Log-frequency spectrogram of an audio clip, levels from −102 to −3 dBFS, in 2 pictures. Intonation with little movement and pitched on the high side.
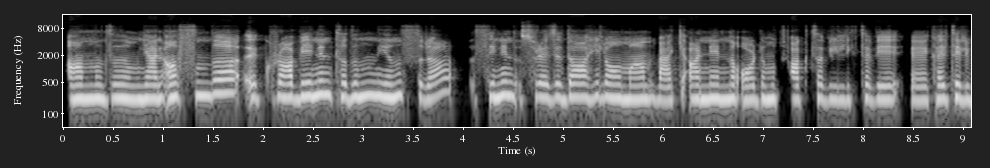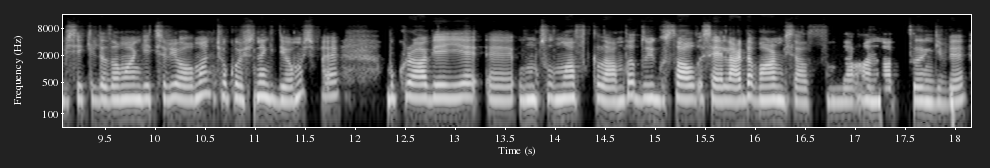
Yes: narrow, 2.2 semitones; high, 215 Hz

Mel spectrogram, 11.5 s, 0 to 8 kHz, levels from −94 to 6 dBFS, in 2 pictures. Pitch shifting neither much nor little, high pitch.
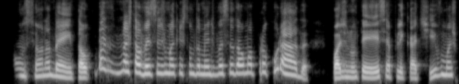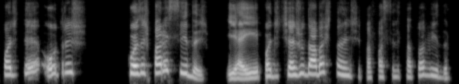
No: wide, 8.2 semitones; high, 220 Hz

